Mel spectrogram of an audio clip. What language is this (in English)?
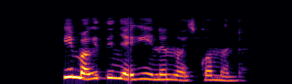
Kalenjin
